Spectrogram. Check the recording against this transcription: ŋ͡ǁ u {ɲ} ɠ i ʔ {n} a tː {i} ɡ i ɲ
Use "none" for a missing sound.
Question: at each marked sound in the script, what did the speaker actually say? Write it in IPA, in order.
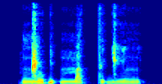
none, mː, i

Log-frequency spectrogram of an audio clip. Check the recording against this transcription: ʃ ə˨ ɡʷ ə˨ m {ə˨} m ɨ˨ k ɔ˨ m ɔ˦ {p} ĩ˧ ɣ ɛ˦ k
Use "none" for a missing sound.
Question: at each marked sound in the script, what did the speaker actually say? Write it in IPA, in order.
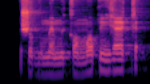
ɛ˨, p

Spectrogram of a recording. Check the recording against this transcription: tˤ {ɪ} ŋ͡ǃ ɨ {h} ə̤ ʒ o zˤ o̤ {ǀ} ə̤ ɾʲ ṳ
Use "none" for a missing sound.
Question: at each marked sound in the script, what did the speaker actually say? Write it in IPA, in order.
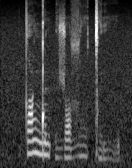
ɨ, ʔ, ǀ

